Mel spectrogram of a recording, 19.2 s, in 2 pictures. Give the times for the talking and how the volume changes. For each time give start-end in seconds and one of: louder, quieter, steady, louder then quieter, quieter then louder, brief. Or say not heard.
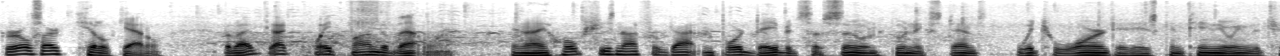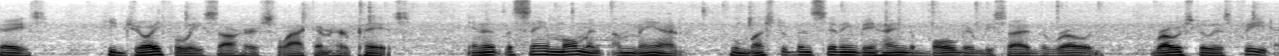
0.0-19.1 steady.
